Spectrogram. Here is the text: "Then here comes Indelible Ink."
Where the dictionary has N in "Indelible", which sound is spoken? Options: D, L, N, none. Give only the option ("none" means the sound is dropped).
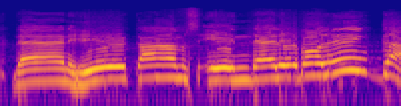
N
